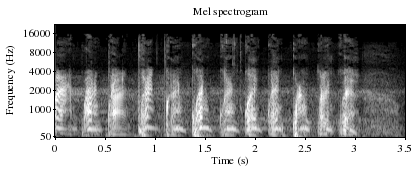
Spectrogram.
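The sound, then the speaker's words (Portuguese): A voice imitates Donald Duck grumbling: about a dozen rapid, raspy quacking syllables in a steady stuttering rhythm, fairly loud, with no other speech. “Mas nós, humanamente, estamos resmungando. Parecemos o pato Donald.”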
